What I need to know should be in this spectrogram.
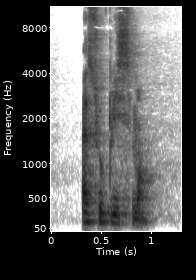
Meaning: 1. relaxation 2. softening
- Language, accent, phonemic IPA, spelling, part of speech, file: French, France, /a.su.plis.mɑ̃/, assouplissement, noun, LL-Q150 (fra)-assouplissement.wav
